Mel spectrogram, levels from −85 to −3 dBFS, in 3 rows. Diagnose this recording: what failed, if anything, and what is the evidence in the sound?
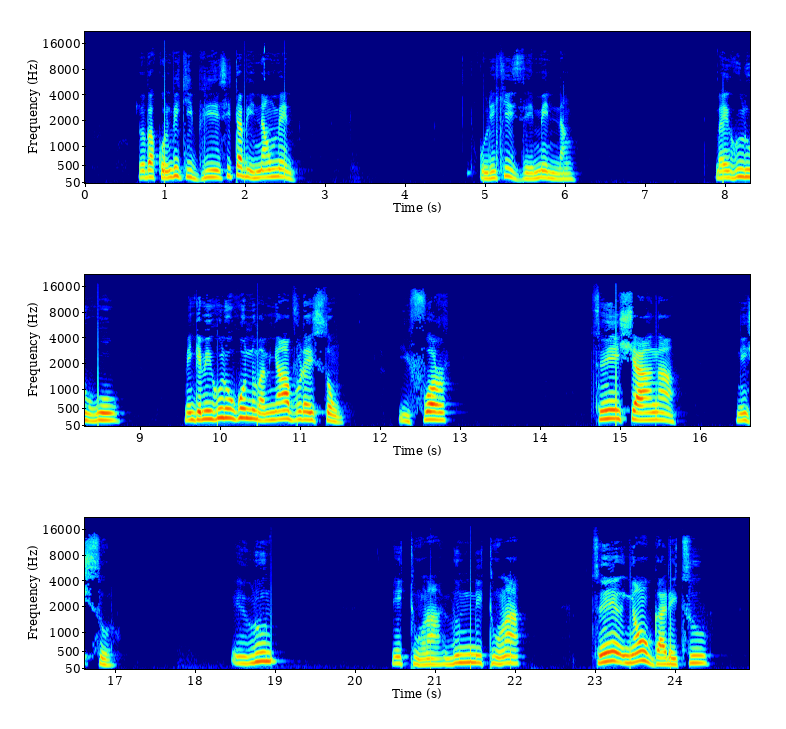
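At the codec stage, plainly audible damage runs throughout this speech: a watery, swirling texture and nothing above 17.4 kHz. This is likely MP3 compression at a low rate, consistent with about 48 kbps, where weak frequency lines switch on and off. Unlike network loss, it is continuous, not gapped.

At the driver or buffer stage, periodic USB or driver dropouts appear as regular ticks every 0.50 s from 0.49 s to 24.43 s, about fifty of them. Each skips roughly a millisecond of audio rather than inserting silence, so the waveform jumps. The strict clock-like spacing points to a blocking background task.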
